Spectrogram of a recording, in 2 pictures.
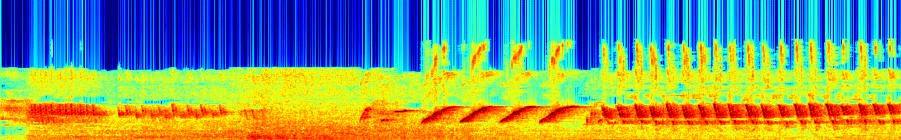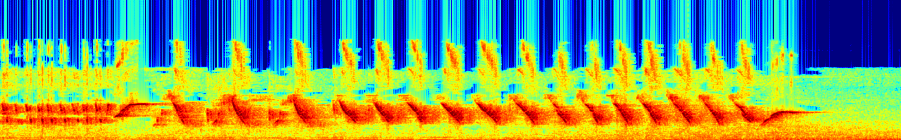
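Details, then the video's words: Yellow canary singing: a loud, high, rolling song of rapid repeated notes, first a brief trill, then long even rattling rolls and a string of fast rising-falling syllables, with a faint hum beneath. "#كناري أصفر روعة #İnanılmaz sarı kanarya #Incroyable canari jaune #Increíble canario amarillo"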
